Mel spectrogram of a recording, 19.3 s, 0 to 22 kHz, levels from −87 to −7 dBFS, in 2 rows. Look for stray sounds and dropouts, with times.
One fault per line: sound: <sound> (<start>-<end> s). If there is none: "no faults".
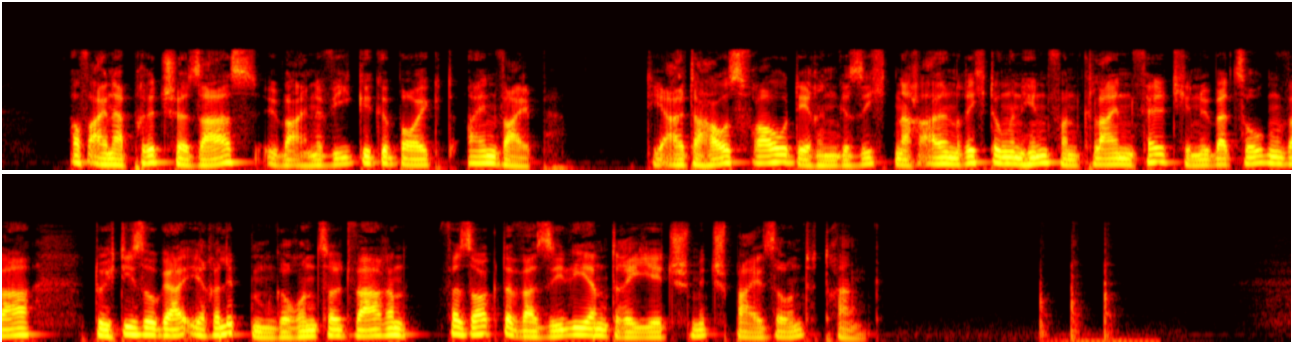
sound: thud (17.4-18.4 s)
